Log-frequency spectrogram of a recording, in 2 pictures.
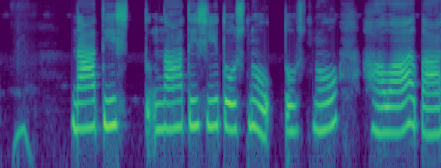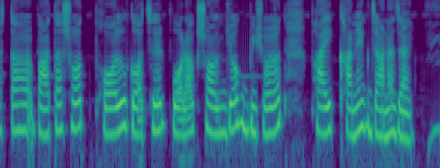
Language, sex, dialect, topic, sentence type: Bengali, female, Rajbangshi, agriculture, statement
